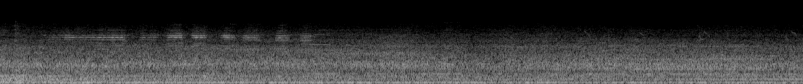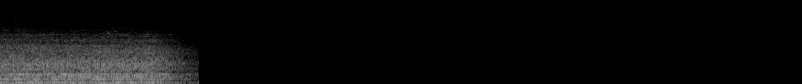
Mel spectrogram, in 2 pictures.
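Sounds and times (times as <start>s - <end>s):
freight train rumbling on rails: 0.0s - 10.0s
high pulsing squeal: 0.3s - 4.8s.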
